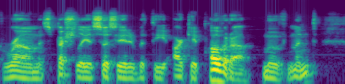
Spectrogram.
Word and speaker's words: arte povera: especially associated with the arte povera movement. Technically, I've been pronouncing it arte povera. Technically, it's arte povera, but I prefer the mispronunciation. It's easier to say.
